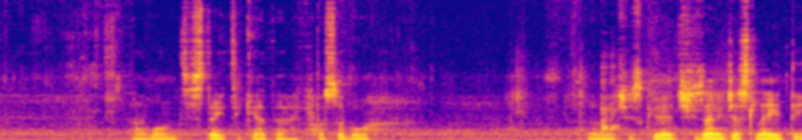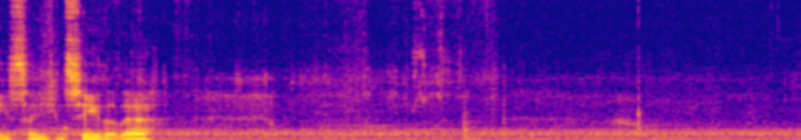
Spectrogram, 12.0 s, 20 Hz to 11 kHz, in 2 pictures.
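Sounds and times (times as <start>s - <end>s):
gloved hands handling eggs: 0.0s - 11.1s
steady low hum: 0.0s - 12.0s.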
